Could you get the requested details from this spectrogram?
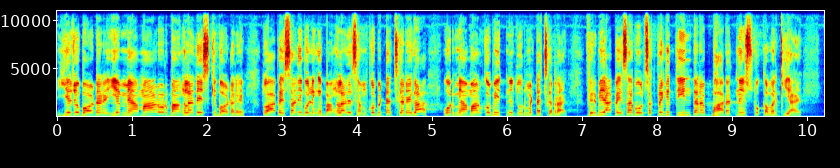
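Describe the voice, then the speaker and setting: A man's voice: very high-pitched, quick pace, bright, forceful tone. A man teaching a geography lecture, drilling students with repeated lists while he draws on a map. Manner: drills students with call-and-response repetition; talks while drawing on a map. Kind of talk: classroom lecture.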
